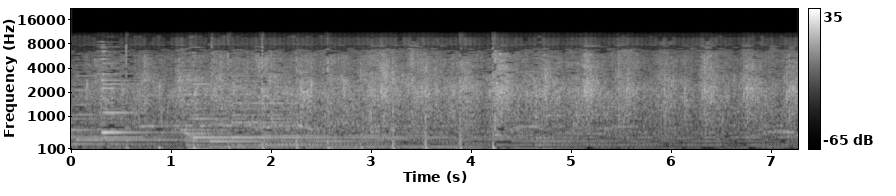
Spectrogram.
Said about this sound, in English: God, we give you the praise and the honor. Would you give God a hand clap of praise?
